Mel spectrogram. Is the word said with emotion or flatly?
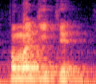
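flat. The word is said flatly, without any emotion. The person does not really need anything. The speaker calls it wrong. "Если человек без чувства будет повторять"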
